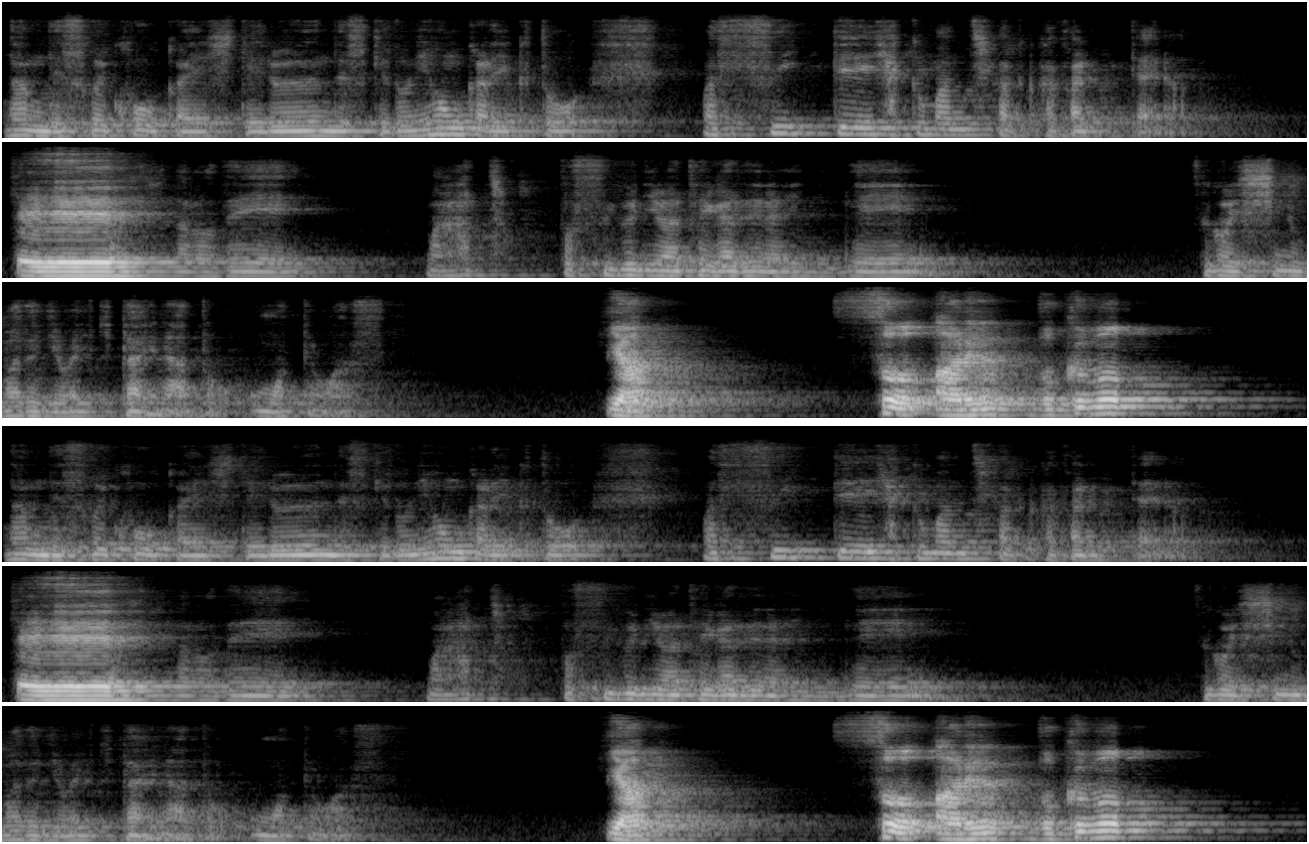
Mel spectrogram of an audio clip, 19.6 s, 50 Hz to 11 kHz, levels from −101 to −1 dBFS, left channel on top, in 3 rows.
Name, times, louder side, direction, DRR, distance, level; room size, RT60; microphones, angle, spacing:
voice 1, 0.0-3.2 3.5-5.9 7.1-8.0 8.6-8.9 9.3-11.2 12.5-14.9, equal, 45° left, 5 dB, 1.5 m, -41 dB
voice 2, 6.6-7.2 16.1-16.3 17.4-18.6, left 1 dB, ahead, 4 dB, 1.1 m, -25 dB
24.0 x 23.0 x 2.3 m, 1.1 s
head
